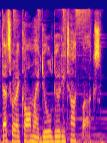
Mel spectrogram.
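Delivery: ordinary talk, nothing marked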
